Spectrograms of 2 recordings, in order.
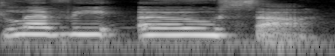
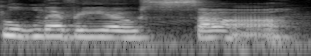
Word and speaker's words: Leviosa: someone's eye out besides you're saying it wrong it's leviosa not leviosa you do it then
